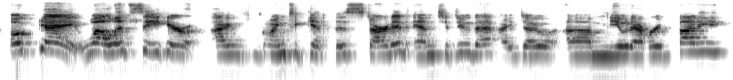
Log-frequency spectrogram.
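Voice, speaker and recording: A woman's voice: fairly high pitch, sharp tone, rough recording. A woman casually hosting a group call, introducing things in an enthusiastic, gushing manner. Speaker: host of a weekly company group call.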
